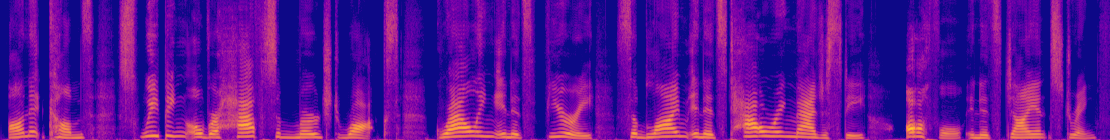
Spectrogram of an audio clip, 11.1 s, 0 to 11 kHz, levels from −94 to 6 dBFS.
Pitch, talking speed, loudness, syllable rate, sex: 260 Hz, 120 wpm, -21 LUFS, 3.7 syllables/s, female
